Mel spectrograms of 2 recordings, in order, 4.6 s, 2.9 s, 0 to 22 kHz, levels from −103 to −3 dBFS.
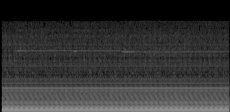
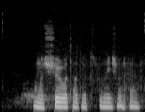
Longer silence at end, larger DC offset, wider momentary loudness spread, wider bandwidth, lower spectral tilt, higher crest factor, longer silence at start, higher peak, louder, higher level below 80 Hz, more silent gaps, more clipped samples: about the same, 0 s vs 0.1 s; neither; second, 1 LU vs 11 LU; first, 11.5 kHz vs 9 kHz; second, -5.5 dB/octave vs -8 dB/octave; second, 8 dB vs 18 dB; second, 0.05 s vs 0.6 s; second, -40 dBFS vs -20 dBFS; second, -52 LUFS vs -38 LUFS; first, -50 dBFS vs -78 dBFS; neither; neither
